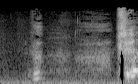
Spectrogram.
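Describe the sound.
A female colleague's sneeze, one sharp, loud burst near the end that follows a few faint, soft sounds over a quiet background.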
